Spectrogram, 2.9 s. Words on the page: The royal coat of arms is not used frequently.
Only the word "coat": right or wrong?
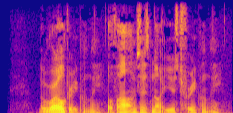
wrong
